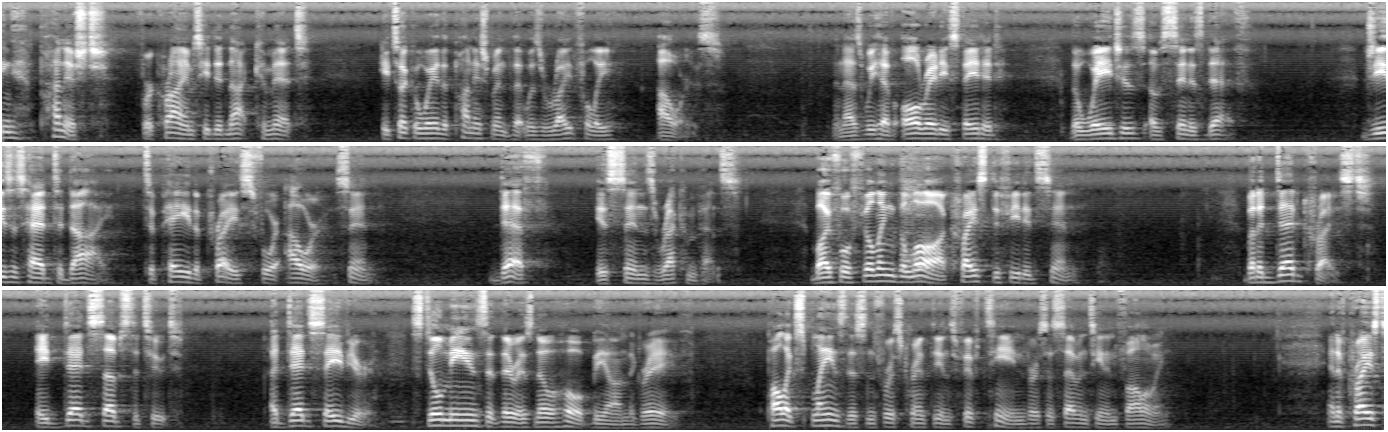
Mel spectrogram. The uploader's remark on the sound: services recorded at Thornville Baptist Church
